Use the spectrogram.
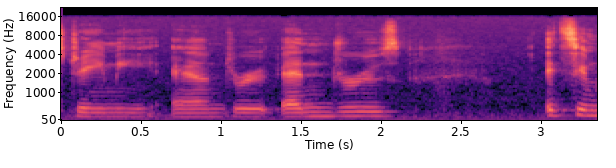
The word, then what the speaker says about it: Jaime: jme n d r e WS so it's Jamie Andrew Andrews it seemed like a really good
